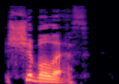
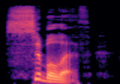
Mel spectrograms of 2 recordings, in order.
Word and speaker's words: Shibboleth: If he said no, then they would say to him, "Then say Shibboleth." And he would say Sibboleth, for he could not pronounce it right.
